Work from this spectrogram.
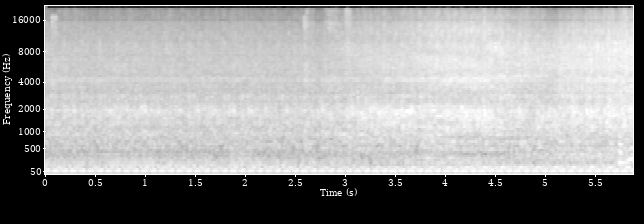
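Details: GMC/Chevy OBS 6.5L diesel, 171,944 miles, long idle hours, running belt too short: at idle a rhythmic clack about three per second over the rattle, long blamed on power steering pump, is the loose crankshaft pulley slapping on its hub, leaving a shiny mark.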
